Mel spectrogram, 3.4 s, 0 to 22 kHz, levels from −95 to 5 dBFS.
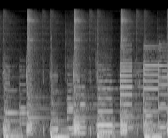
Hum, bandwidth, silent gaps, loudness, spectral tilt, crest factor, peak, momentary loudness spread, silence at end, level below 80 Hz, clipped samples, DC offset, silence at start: none; 16 kHz; none; -23 LUFS; -5 dB/octave; 16 dB; -6 dBFS; 6 LU; 0 s; -28 dBFS; under 0.1%; under 0.1%; 0 s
